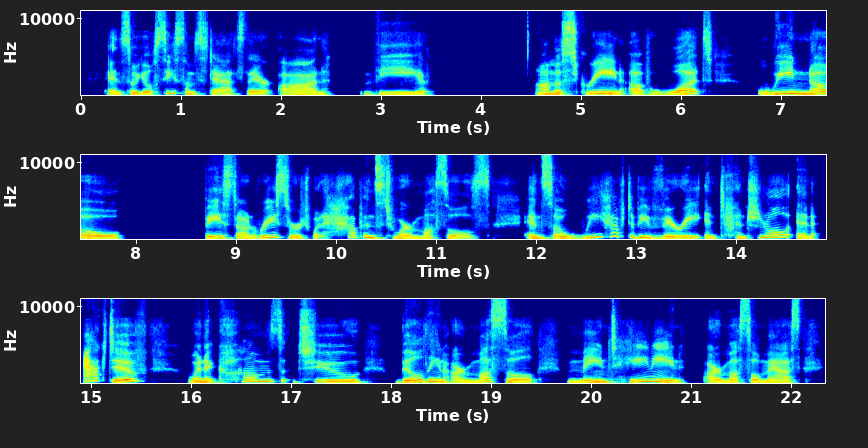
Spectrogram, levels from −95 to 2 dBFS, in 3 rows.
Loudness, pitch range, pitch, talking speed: -27 LUFS, 190-255 Hz, 220 Hz, 120 wpm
